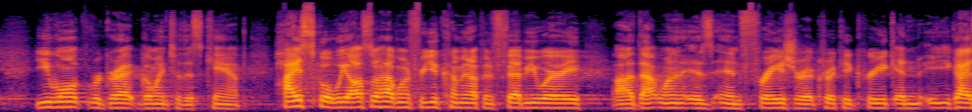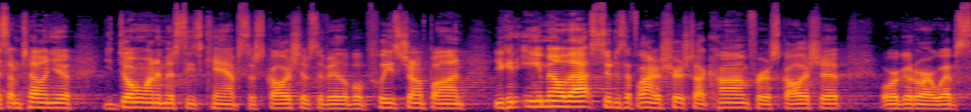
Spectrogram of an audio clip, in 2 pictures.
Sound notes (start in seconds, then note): none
